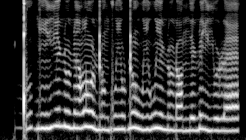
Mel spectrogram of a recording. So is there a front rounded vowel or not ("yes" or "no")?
no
